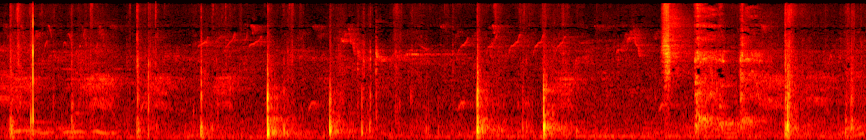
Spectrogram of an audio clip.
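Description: Booted footsteps of cadets marching on a dirt parade ground: sharp, separate stamps every half second to a second, over faint outdoor background noise.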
